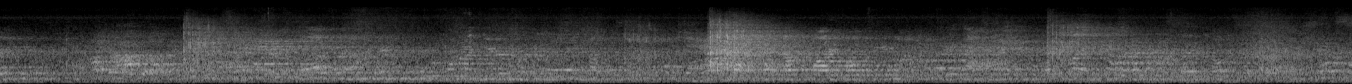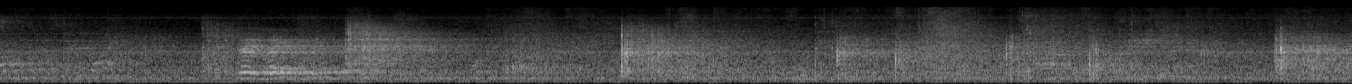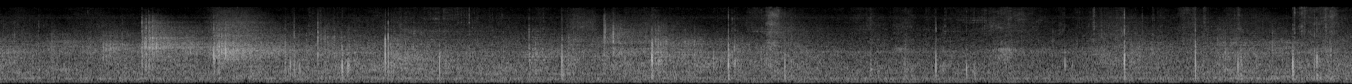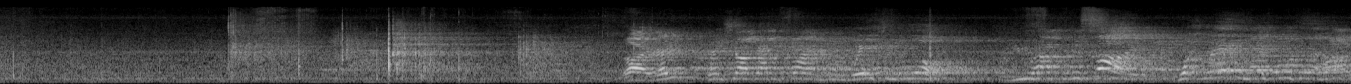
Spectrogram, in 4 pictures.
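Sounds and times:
hockey stick striking pucks: 1.8s - 2.4s, 6.2s - 7.8s, 10.4s - 11.1s, 15.5s - 15.9s, 17.0s - 17.7s, 18.5s - 41.4s, 42.8s - 46.4s
pucks hitting goalie pads: 1.8s - 3.0s, 6.2s - 8.1s, 10.4s - 11.4s, 15.5s - 16.0s, 16.9s - 17.8s, 18.5s - 41.4s, 42.7s - 46.5s
skate blades scraping ice: 18.4s - 41.0s, 42.8s - 46.8s.

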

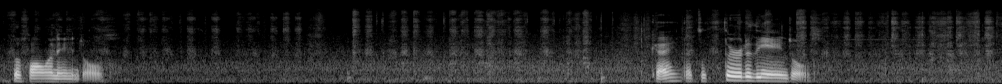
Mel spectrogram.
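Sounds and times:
marker scratching on paper: 0.0s - 10.0s.

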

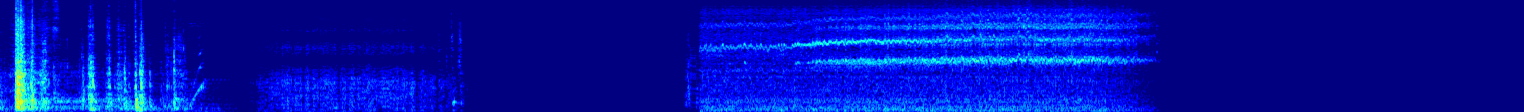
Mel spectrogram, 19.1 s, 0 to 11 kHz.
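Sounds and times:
kettle whistling: 8.6s - 14.6s.

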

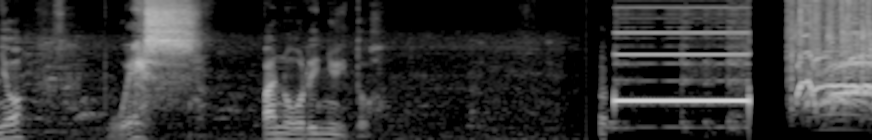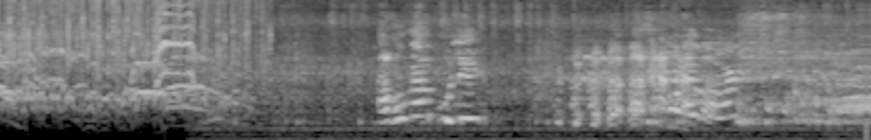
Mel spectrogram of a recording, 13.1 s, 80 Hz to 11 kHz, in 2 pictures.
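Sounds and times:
high beep tone: 4.6s - 5.7s.

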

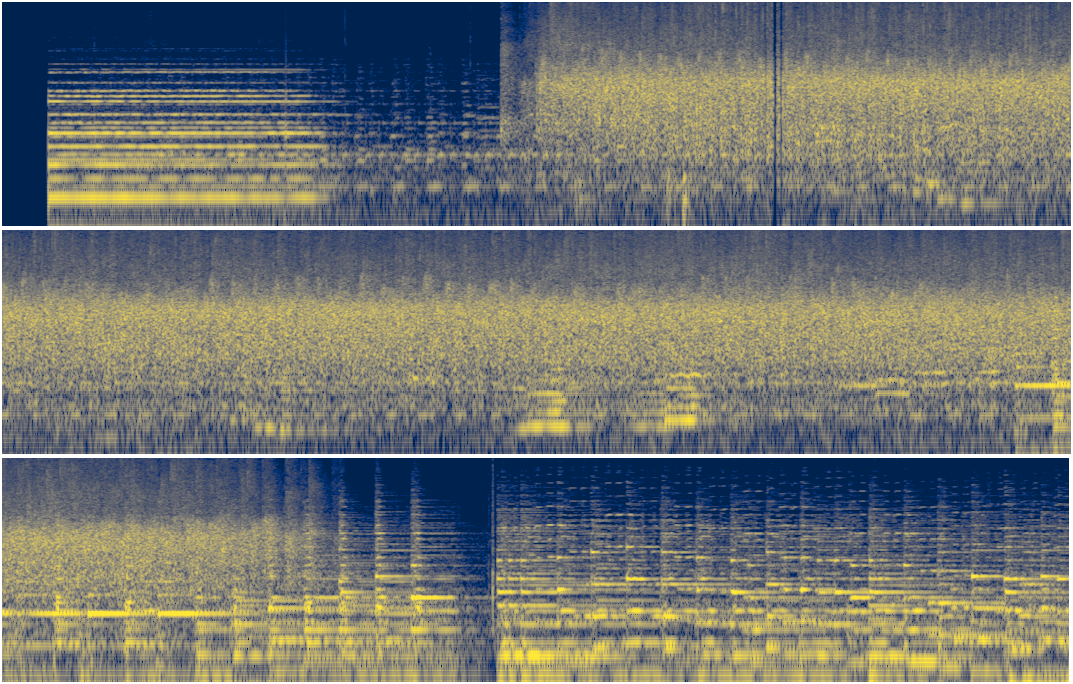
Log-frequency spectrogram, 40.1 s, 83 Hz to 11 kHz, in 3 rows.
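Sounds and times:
faint instrument notes: 0.6s - 6.6s, 10.6s - 40.0s
audience applauding: 6.2s - 31.6s.

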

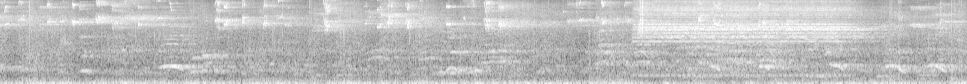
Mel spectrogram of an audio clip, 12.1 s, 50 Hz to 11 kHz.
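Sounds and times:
sneakers squeaking: 0.0s - 9.8s, 10.8s - 12.0s
voices echoing in hall: 0.0s - 12.0s
basketball dribbling on wood floor: 0.2s - 0.8s.

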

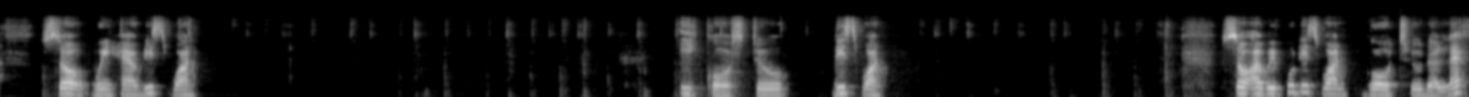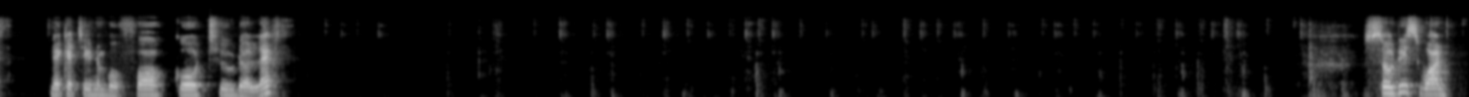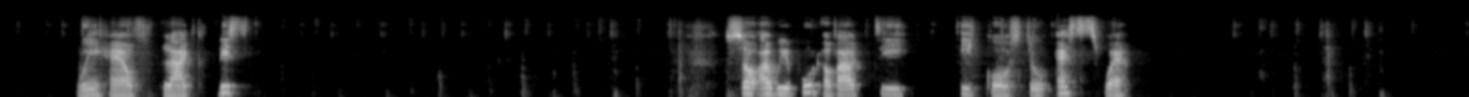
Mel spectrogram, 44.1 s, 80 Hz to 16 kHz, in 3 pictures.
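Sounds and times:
stylus tapping on tablet: 2.3s - 6.6s, 19.4s - 28.2s, 31.9s - 36.5s.

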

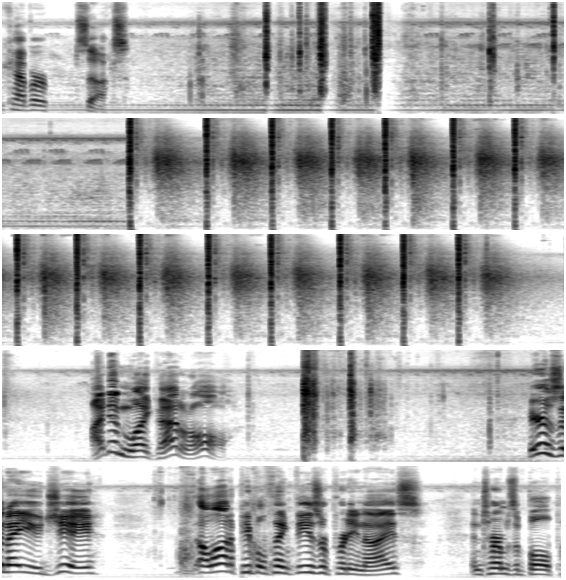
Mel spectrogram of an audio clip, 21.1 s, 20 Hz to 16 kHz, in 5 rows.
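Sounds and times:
suppressed rifle shots: 5.2s - 12.6s.

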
